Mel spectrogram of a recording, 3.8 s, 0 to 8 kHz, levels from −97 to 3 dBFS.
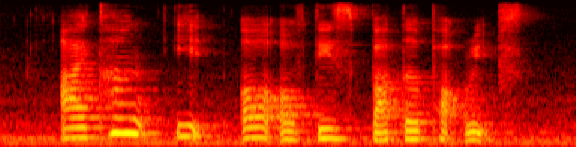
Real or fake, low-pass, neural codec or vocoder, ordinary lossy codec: real; 7.2 kHz; none; none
